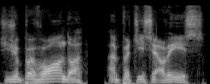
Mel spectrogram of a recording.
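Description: A man voicing a calm, firm, composed detective in an audio drama. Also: lowish voice, normal speed, no room sound, studio quality, natural voice. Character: calm, commanding male detective.

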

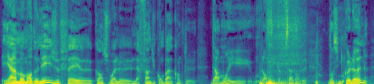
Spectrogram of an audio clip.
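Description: A man, a voice actor, telling anecdotes in a relaxed interview, with frequent hesitations and fillers. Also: lowish voice, moderate pace, creaky, noisy background. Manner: storytelling, hesitant with many fillers. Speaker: voice actor guest.

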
